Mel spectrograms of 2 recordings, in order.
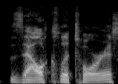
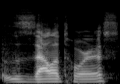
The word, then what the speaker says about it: Zalatoris: experience to be enjoyable so yeah is Will zal Cloris gonna be golfing this year what's that will zal Cloris that's his name right will I might have pronounced it wrong will I think will will zalatoris yes he is okay good yeah he's my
